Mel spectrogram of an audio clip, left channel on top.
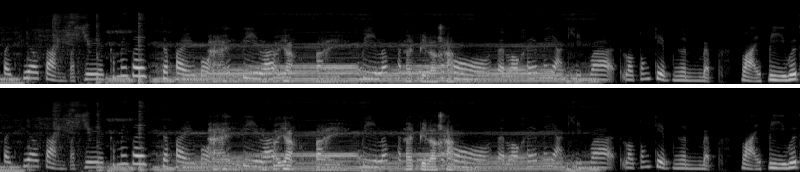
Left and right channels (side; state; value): both; normal; correlation 0.87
